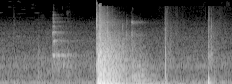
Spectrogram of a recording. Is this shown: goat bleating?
no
